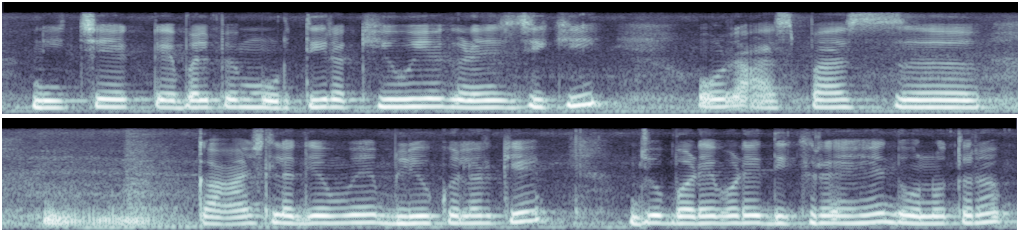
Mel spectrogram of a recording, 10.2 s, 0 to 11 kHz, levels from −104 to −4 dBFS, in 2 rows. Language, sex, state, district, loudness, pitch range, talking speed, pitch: Angika, female, Bihar, Supaul, -13 LUFS, 210-225 Hz, 165 wpm, 215 Hz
